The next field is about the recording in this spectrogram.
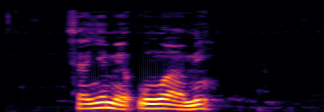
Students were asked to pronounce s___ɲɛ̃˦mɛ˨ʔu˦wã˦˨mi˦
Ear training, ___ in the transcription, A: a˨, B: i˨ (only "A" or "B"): A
